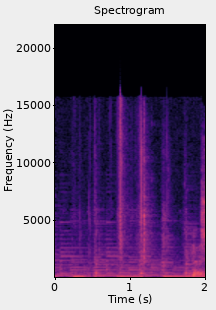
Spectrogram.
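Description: Background music with a repeating bass line. Over it come a few faint crackles as the crisp crust of a loaf of bread is torn apart by hand; they don't come through much.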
